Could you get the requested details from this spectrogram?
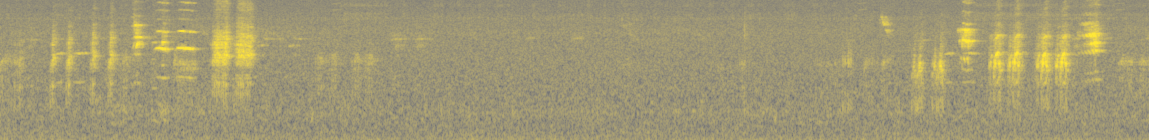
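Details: Great reed warbler song recorded at Grachevka: rapid runs of harsh, rattling, croaky notes at the start and again near the end, separated by a quiet stretch of faint background hiss.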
